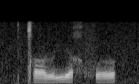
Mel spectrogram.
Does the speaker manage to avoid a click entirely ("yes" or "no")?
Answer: no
